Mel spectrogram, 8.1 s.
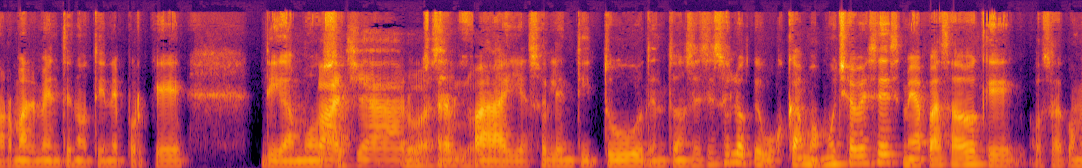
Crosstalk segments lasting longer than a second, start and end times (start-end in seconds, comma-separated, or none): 2.4-3.9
